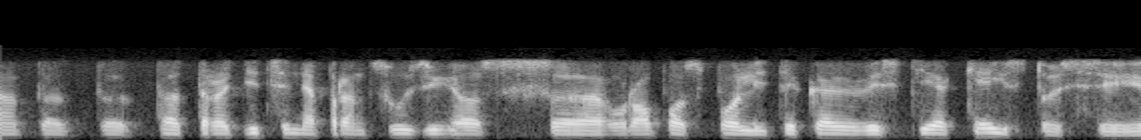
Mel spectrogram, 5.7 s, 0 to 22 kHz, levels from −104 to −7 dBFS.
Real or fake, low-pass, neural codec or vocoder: real; 5.4 kHz; none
